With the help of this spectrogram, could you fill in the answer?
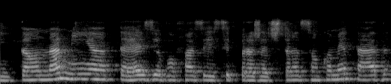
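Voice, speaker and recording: Audible room echo hangs on the voice. A woman talks at a moderate pace. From São Paulo, Brazil. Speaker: journalist and doctoral student giving a guest lecture. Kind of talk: online lecture.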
